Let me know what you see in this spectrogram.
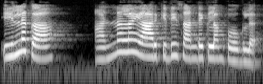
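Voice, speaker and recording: A woman's voice: very high-pitched, lively intonation, quick pace, fairly bright tone. A woman voicing a cheerful young college girl in a cartoon, chirpy in manner.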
